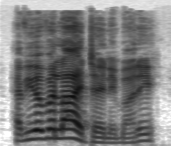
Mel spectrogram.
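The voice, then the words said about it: Bad put-on Australian accent. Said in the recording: “a terrible Australian accent.”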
